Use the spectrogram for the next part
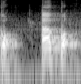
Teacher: القاف من أقصى اللسان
